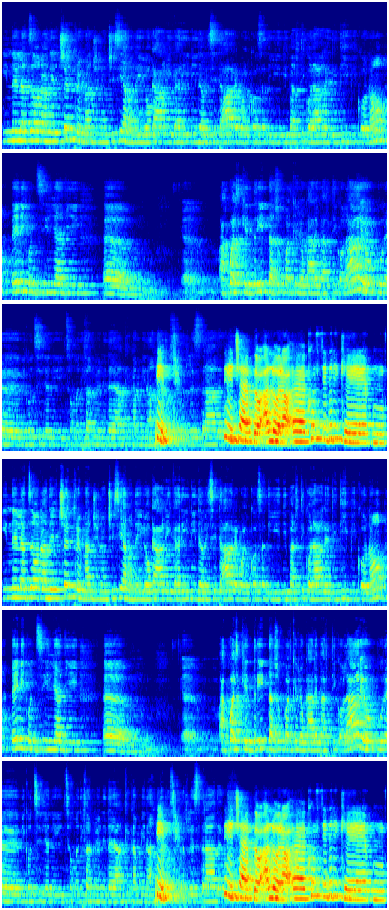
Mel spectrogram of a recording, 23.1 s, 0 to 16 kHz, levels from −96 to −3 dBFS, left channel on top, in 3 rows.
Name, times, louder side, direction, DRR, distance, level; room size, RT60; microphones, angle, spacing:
voice 1, 0.0-7.6 7.9-9.2 9.7-10.7 11.3-11.6 12.1-18.7 19.1-19.8, right 2 dB, 60° right, -1 dB, 1.6 m, -42 dB
voice 2, 18.5-18.9 19.8-23.1, left 2 dB, 5° left, 8 dB, 0.7 m, -23 dB
15.5 x 6.8 x 6.5 m, 1.3 s
head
